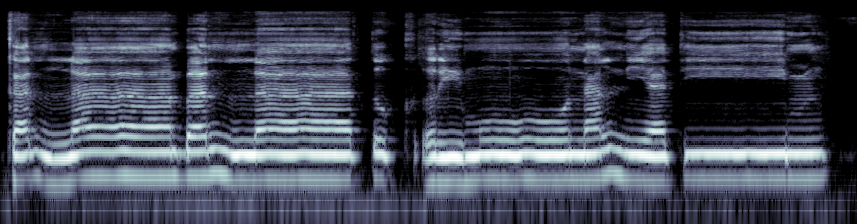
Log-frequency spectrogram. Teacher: Huruf pertama sukun atau mati, huruf yang kedua berbaris. Maka cara bacanya lam ini kita masukkan ke lam yang kedua.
